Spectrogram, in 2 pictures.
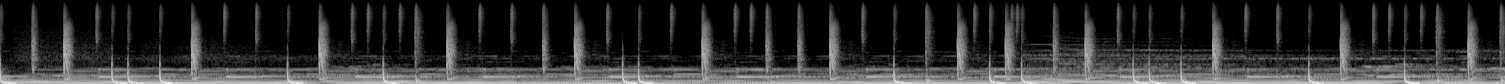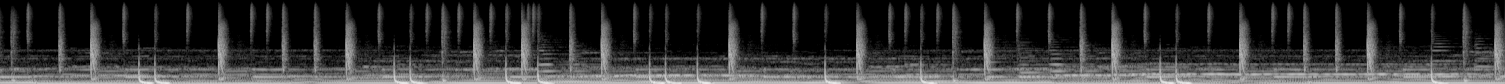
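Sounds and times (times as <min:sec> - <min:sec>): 
E flat minor music at 94 bpm: 0:00.0 - 0:30.0.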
